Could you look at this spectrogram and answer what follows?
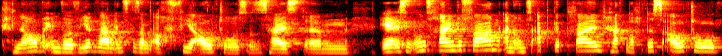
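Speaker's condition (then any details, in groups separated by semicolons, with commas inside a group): Cleft palate, mild; cleft palate from birth; small speech impediment, audible to listeners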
